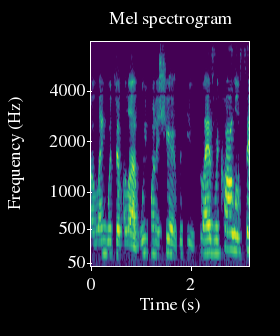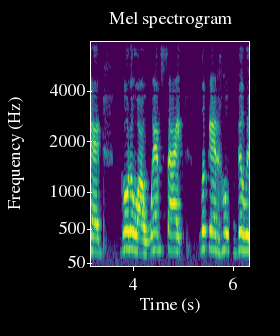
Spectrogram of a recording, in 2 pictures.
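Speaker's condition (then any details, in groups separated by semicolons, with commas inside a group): No condition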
